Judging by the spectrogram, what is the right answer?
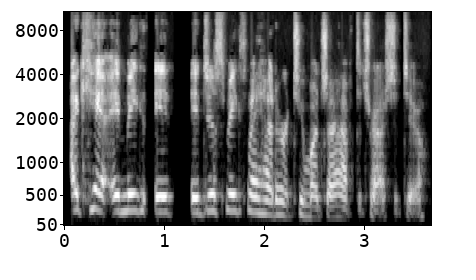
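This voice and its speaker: A woman's voice: a little high, expressive, a little fast, darkish tone, slight background noise. A woman hosting a casual podcast, playful and self-mocking. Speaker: podcast host. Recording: dry, slightly distant mic.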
